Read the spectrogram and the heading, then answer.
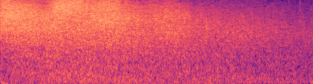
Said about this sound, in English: Still going with the lightning sound. Here it is.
